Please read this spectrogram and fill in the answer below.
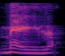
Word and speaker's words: male: Maschio si dice male, mail, male. Male. Si scrive male, si dice mail, perché siccome gli inglesi sono scemi e scrivono in un modo e pronunciano in un altro, no?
